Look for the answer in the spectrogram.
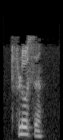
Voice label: "flosse", alsace; peche

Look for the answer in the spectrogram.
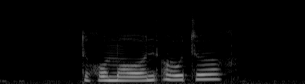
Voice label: "romanautor", alsace

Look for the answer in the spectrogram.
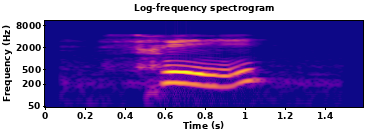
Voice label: "reh", alsace

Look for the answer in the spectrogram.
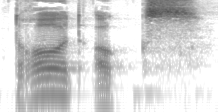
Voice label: "achs", alsace

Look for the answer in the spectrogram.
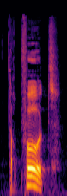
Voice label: "pfad", alsace

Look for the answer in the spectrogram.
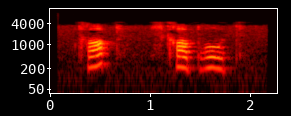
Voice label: "krapp", alsace

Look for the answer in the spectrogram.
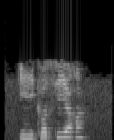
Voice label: "ikassiere", alsace

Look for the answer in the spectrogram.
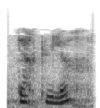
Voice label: "guller", Alsace

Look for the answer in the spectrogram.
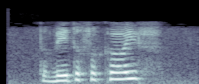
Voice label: "widderverkauf", alsace

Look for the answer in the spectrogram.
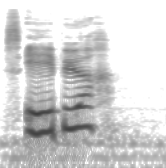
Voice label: "ebuech", alsace

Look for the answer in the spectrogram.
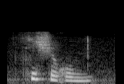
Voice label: "sicherung", alsace

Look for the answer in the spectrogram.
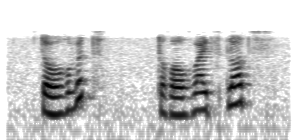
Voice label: "arwet", alsace

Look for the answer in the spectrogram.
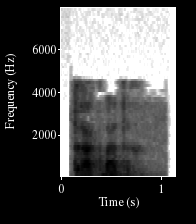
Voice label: "drack watter", alsace; meteo

